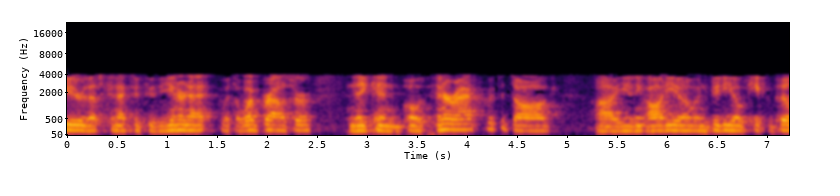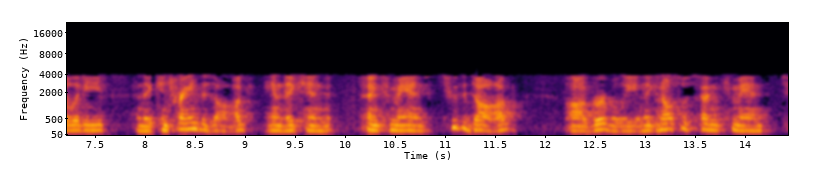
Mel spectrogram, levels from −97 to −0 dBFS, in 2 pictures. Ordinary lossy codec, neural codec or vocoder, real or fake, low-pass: AAC, 16 kbps; none; real; 7.2 kHz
